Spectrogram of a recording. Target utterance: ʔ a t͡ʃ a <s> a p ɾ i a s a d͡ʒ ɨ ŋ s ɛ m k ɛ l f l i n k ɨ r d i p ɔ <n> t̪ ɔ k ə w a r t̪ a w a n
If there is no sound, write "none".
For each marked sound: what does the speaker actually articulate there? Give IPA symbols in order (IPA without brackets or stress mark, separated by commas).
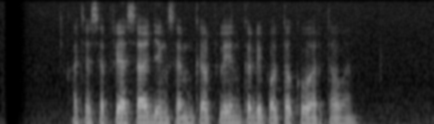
s, none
